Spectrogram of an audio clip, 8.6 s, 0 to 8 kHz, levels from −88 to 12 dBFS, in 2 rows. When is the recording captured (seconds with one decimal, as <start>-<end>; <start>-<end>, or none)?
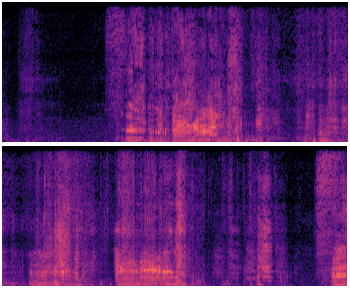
0.0-3.6; 6.5-8.6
